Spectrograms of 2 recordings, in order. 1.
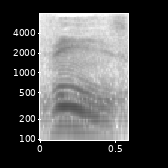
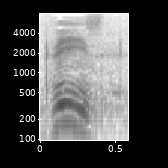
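혀를 내밀고 'th' 소리로 시작해요. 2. 평범한 'd'에 가까운 소리로 시작해요. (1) "TH 발음" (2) "these가 아니고 뭐야?"

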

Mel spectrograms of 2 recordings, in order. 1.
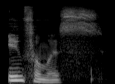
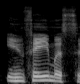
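강세는 첫 번째 음절에 있어요. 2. 강세는 두 번째 음절에 있어요. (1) "첫 번째 강세 탁 들어가죠?" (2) "이게 아니라"

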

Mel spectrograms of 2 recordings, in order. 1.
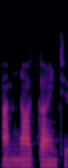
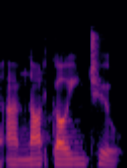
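'going to' 弱化了，快速连在一起读。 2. 'going to' 每个词都清楚地完整发音。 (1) "一般都是美国人都喜欢说" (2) "我们在正常的口语当中不会读成"

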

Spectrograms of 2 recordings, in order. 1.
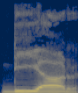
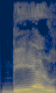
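স্বরধ্বনিটি 'ee' এর মতো শোনায়, যেমন deer শব্দে। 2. স্বরধ্বনিটি 'eh' এর মতো শোনায়, যেমন dare শব্দে। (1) "এটা হচ্ছে ডিয়ার" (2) "অনেকে ভুল করে ডেয়ার উচ্চারণ করে"

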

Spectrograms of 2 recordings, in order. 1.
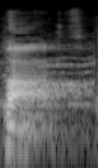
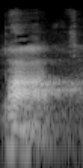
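Diucapkan dengan aksen Inggris. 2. Diucapkan dengan aksen Inggris.

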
